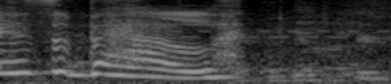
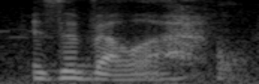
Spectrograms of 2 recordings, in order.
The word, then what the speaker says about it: Isabella: Oh, Isabel! How are you feeling? You looked awfully dreadful yesterday. Why would you tell me that? Isabella. And she still got my name wrong!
